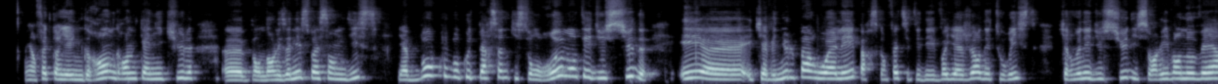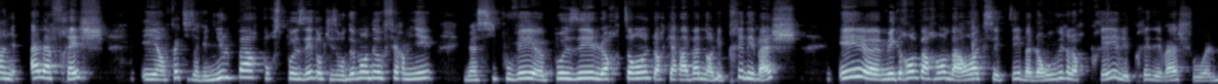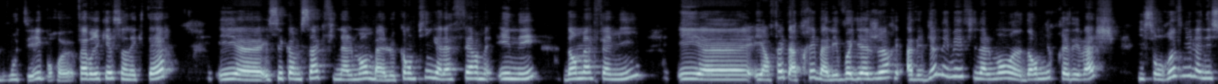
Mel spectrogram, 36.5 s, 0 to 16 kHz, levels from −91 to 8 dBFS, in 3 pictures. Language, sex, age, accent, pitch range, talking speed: French, female, 20-39, French, 220-270 Hz, 250 wpm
